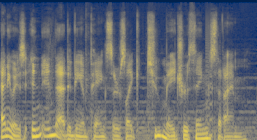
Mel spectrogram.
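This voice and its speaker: Talking quickly in a fairly low, sing-song, creaky voice over music, a gaming YouTuber and novelist plays a game and rambles casually, full of ums and restarts, laughing now and then.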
